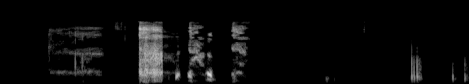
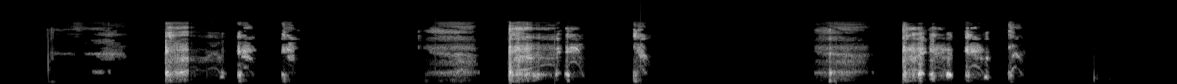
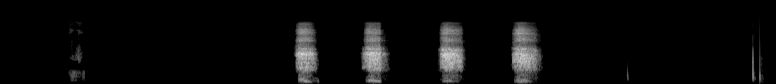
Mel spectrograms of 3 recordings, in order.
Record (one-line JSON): {"cough_length": "4.7 s", "cough_amplitude": 27409, "cough_signal_mean_std_ratio": 0.26, "three_cough_length": "11.8 s", "three_cough_amplitude": 30216, "three_cough_signal_mean_std_ratio": 0.34, "exhalation_length": "7.8 s", "exhalation_amplitude": 28715, "exhalation_signal_mean_std_ratio": 0.25, "survey_phase": "beta (2021-08-13 to 2022-03-07)", "age": "18-44", "gender": "Female", "wearing_mask": "No", "symptom_cough_any": true, "symptom_runny_or_blocked_nose": true, "symptom_sore_throat": true, "symptom_fatigue": true, "symptom_fever_high_temperature": true, "symptom_loss_of_taste": true, "symptom_onset": "6 days", "smoker_status": "Never smoked", "respiratory_condition_asthma": false, "respiratory_condition_other": false, "recruitment_source": "Test and Trace", "submission_delay": "4 days", "covid_test_result": "Positive", "covid_test_method": "RT-qPCR", "covid_ct_value": 17.3, "covid_ct_gene": "ORF1ab gene", "covid_ct_mean": 18.1, "covid_viral_load": "1200000 copies/ml", "covid_viral_load_category": "High viral load (>1M copies/ml)"}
